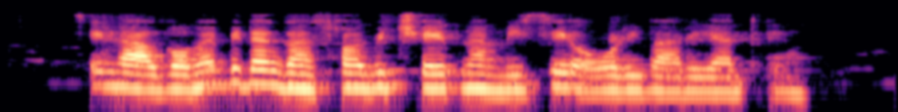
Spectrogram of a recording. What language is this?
Georgian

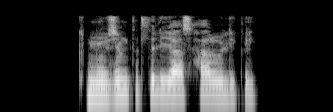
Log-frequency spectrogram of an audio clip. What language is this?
Pashto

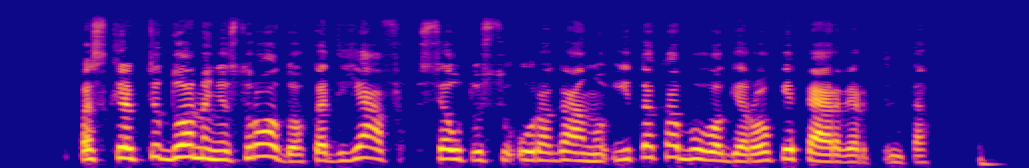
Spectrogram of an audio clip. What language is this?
Lithuanian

